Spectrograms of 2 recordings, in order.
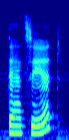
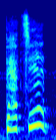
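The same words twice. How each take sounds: First: Underwhelmed question, rising at the end; let-down question. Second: High, sudden exclamation of realisation; excited cry. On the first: Player after the basket just rolls away, let-down rising question. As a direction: ask it in mild disbelief, voice lifting on the last word. Letdown after nothing else happened. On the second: Akemi spotting the fix for the machine, excited high cry. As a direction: cry it out as the answer hits you. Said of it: "cried Akemi". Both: A narrator's reading.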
